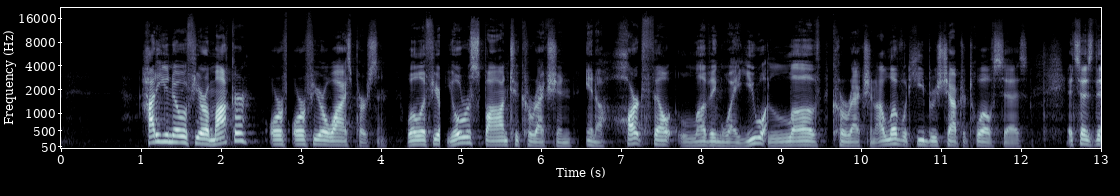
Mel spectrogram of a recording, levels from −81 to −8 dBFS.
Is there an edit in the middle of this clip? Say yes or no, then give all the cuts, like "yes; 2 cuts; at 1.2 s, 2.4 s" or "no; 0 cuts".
yes; 6 cuts; at 2.8 s, 4.2 s, 4.7 s, 6.5 s, 8.8 s, 9.6 s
